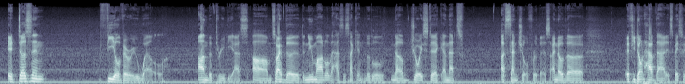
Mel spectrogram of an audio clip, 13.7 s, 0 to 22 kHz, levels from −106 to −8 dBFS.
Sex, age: male, 20-39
